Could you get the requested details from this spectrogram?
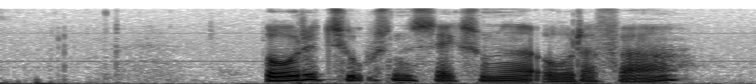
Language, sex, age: Danish, male, 35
